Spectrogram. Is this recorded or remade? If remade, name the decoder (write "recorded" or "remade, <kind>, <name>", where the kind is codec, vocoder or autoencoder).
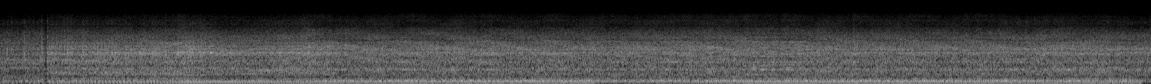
remade, autoencoder, DAC-VAE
